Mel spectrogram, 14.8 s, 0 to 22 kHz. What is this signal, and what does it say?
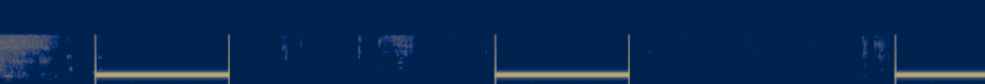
Ringback tone (North America), 440 + 480 Hz.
